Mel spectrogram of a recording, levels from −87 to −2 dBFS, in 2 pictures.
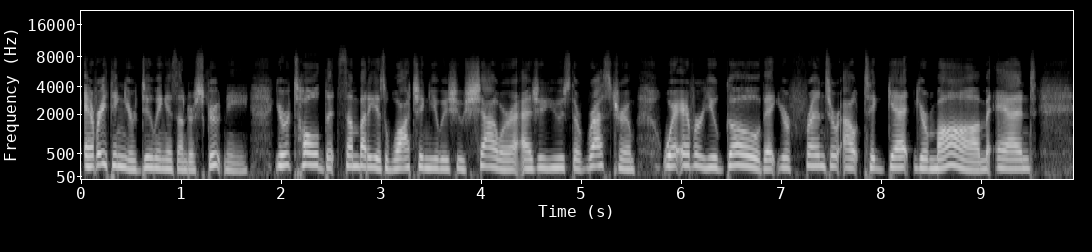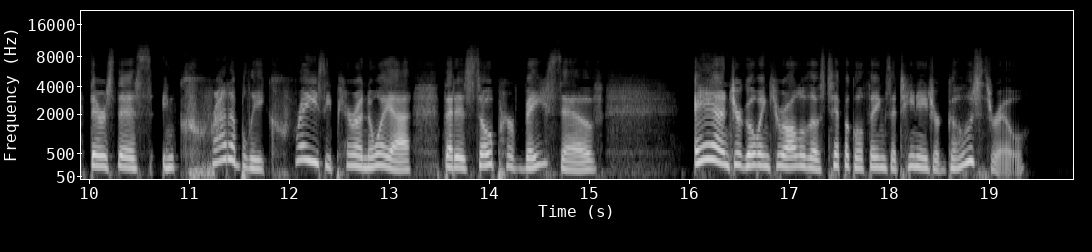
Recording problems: muffled; very; fading above 3.5 kHz

